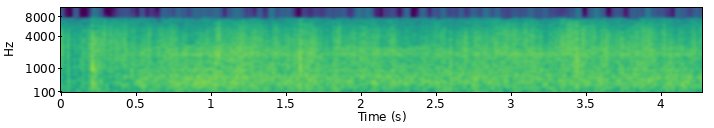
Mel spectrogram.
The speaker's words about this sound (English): Now, I turn off the gas. And then I turn this nozzle. And a fine spray of water is shot into the cylinder, mixing with the gas.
